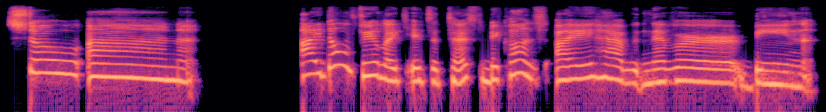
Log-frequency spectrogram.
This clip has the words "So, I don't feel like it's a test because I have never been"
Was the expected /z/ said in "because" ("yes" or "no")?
yes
